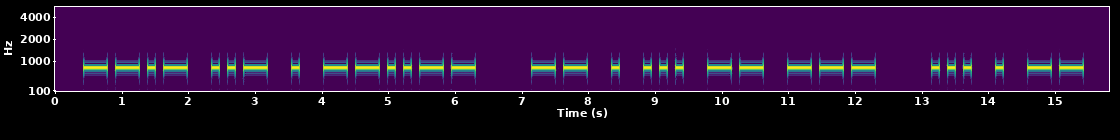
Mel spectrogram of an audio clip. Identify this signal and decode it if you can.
Morse code, heard as a keyed tone, about 10 wpm, 800 Hz. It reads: QUE, MESMO SEM
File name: Portugais - texte en clair 1 - vitesse - 10 mots minute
